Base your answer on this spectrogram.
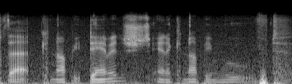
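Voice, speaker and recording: A man talks at a moderate pace. Noticeable noise runs in the background. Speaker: game level design tutorial maker. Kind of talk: screen-recorded tutorial. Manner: hesitant, many fillers; self-admitted stuttering.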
